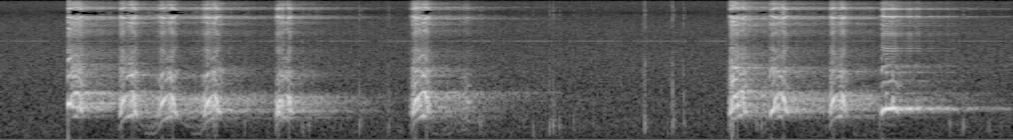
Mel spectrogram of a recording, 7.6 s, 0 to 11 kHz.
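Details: Finnish Spitz named Nella barking while hunting waterfowl and game birds in Inari, Finland, autumn 2010; sharp high barks in quick bursts of four or five, a pause of about two seconds, then another burst ending in a drawn-out yelp.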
